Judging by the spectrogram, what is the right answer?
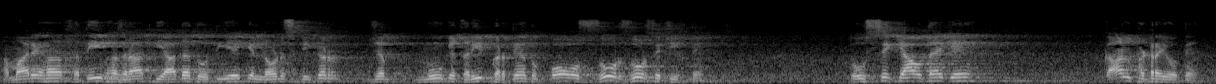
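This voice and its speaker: A man giving a conversational religious talk in a calm, chatty way, with asides to his audience. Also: medium pitch. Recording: echoey hall, faint background hum.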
